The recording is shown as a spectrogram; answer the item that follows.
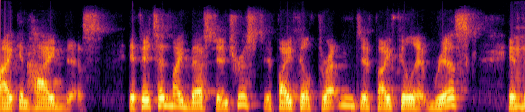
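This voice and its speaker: With a plain, everyday voice, a man with an American accent speaks at a moderate pace and a fairly high pitch, with lively intonation and a dry, close sound with no echo. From southeast Texas (Beaumont). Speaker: author and corporate coach. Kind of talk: interview.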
